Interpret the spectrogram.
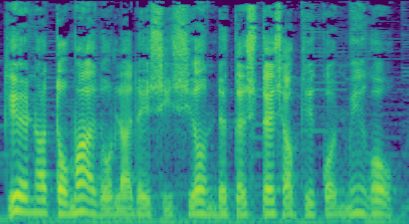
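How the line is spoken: Thundering voice. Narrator (Spanish): Respondió con una voz que tronó por toda la montaña

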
